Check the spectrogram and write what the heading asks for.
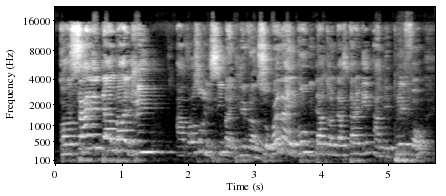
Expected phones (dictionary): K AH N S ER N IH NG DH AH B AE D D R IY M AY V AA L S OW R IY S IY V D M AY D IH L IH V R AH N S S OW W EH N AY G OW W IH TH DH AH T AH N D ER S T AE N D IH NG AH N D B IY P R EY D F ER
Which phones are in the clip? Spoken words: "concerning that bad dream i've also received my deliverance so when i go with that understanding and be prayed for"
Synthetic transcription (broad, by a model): K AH N S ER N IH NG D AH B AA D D R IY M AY F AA S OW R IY S IY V M AY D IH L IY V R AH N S S OW W EH N AY G OW W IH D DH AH T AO N D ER S T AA N D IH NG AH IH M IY P R EY F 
